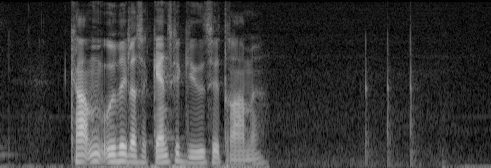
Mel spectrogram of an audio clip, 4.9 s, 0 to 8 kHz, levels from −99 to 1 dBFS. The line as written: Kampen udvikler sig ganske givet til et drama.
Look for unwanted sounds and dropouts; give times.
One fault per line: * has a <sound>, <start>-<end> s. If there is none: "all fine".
* has a thud, 3.6-4.2 s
